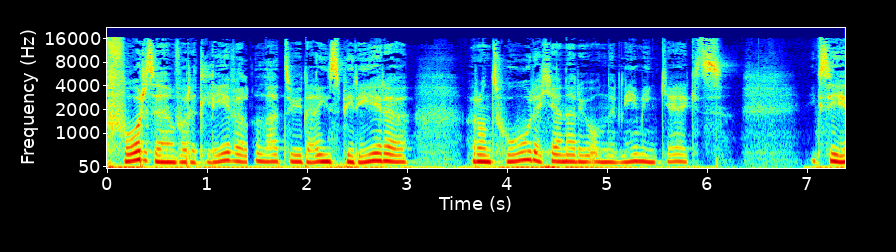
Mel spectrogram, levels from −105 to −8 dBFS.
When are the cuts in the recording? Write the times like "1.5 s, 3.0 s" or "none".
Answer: 1.4 s

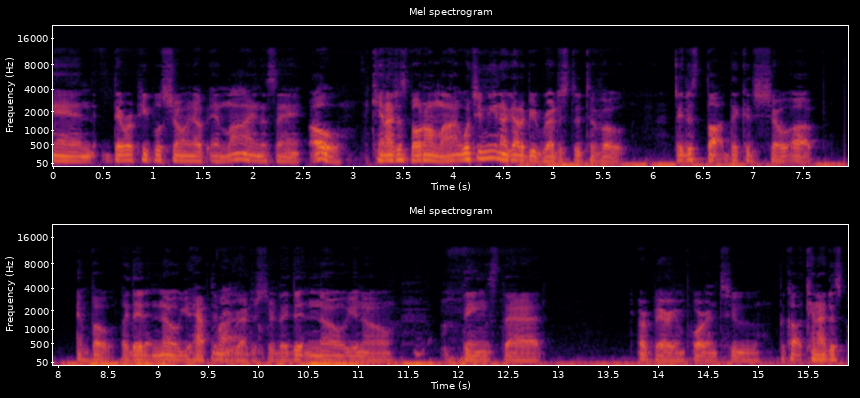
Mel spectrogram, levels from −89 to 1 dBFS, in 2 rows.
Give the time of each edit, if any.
none

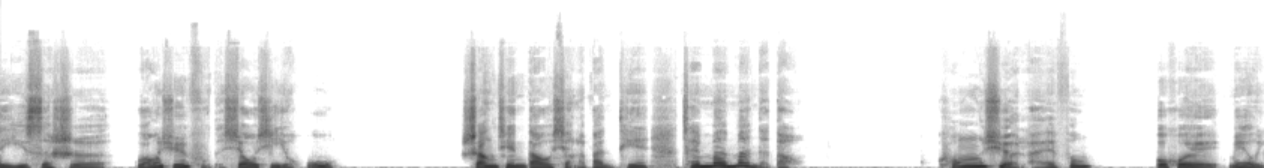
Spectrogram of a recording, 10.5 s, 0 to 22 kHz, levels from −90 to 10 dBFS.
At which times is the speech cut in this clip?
none

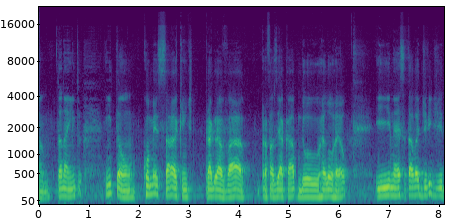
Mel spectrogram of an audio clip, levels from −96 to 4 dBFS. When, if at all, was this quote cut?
5.1 s

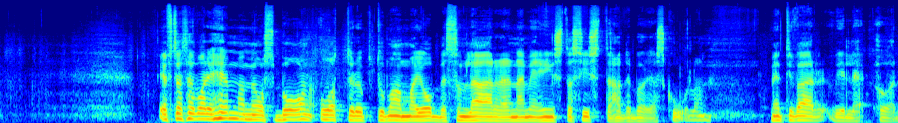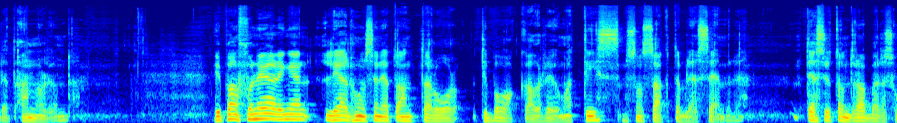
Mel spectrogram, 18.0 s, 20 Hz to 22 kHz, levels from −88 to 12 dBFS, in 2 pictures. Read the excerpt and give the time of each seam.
7.6 s

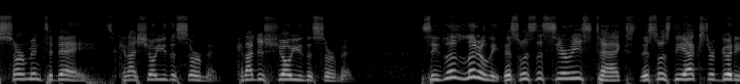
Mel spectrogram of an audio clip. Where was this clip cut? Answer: none

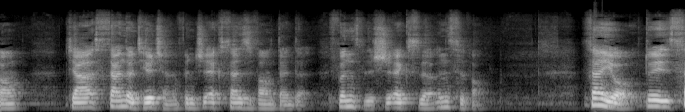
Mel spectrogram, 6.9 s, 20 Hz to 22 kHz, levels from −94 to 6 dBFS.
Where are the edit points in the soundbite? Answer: 3.3 s

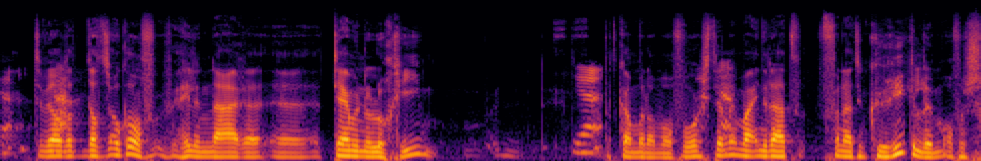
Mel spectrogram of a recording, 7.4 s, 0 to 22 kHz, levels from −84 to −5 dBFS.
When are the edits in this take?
4.5 s, 6.1 s

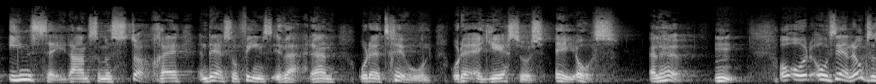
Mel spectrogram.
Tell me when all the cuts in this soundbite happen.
none

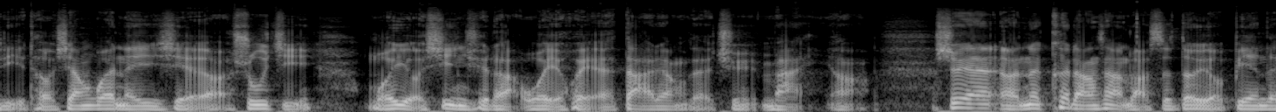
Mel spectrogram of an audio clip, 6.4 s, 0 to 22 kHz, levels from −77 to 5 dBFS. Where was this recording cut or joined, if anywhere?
4.7 s

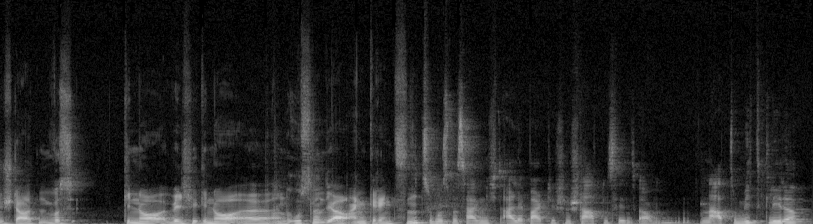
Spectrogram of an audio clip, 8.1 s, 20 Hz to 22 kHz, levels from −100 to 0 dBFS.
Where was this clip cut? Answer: 1.2 s, 7.0 s

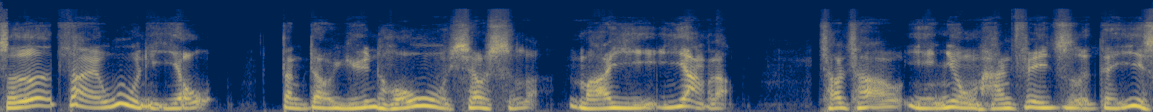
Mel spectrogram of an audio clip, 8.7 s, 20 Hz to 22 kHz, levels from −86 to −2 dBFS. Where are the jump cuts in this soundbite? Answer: 4.2 s

